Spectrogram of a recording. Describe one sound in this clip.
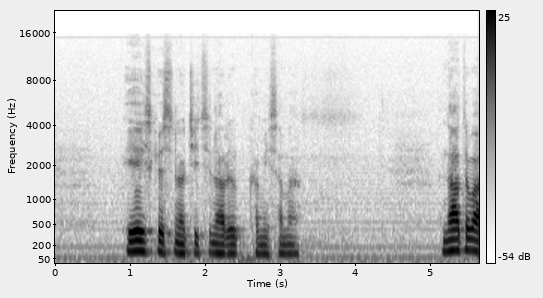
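A middle-aged man speaks calmly and slowly, close by.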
